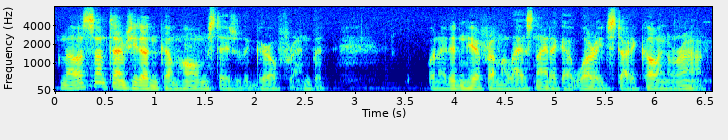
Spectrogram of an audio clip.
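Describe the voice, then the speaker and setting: Grieving american dad in 50s radio play, deep but sharp voice, pleading, muffled old recording. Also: male voice, slight background noise. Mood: dazed, subdued. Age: middle-aged. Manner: halting, repetitive, pleading. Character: distraught grieving father of a dead daughter. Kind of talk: 1950s radio drama acting.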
